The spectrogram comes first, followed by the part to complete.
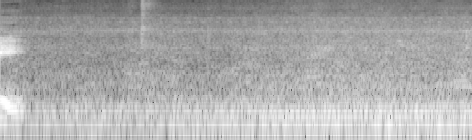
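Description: Steady low hum of background vehicle noise, like a running engine or traffic, with the tail of a man's voice at the very start.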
